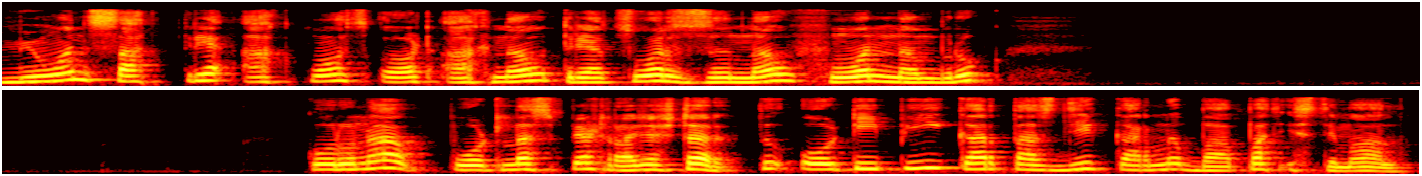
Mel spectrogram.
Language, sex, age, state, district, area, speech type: Kashmiri, male, 18-30, Jammu and Kashmir, Kulgam, rural, read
